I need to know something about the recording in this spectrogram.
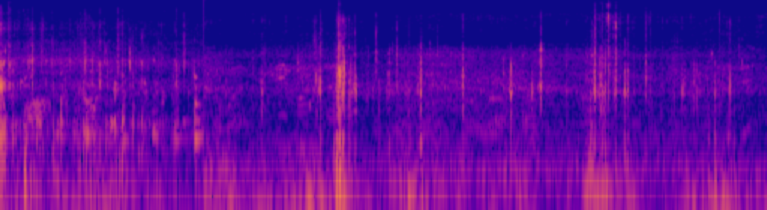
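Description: Water sloshing and gurgling around a camera at the surface, with a few sharp knocks.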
